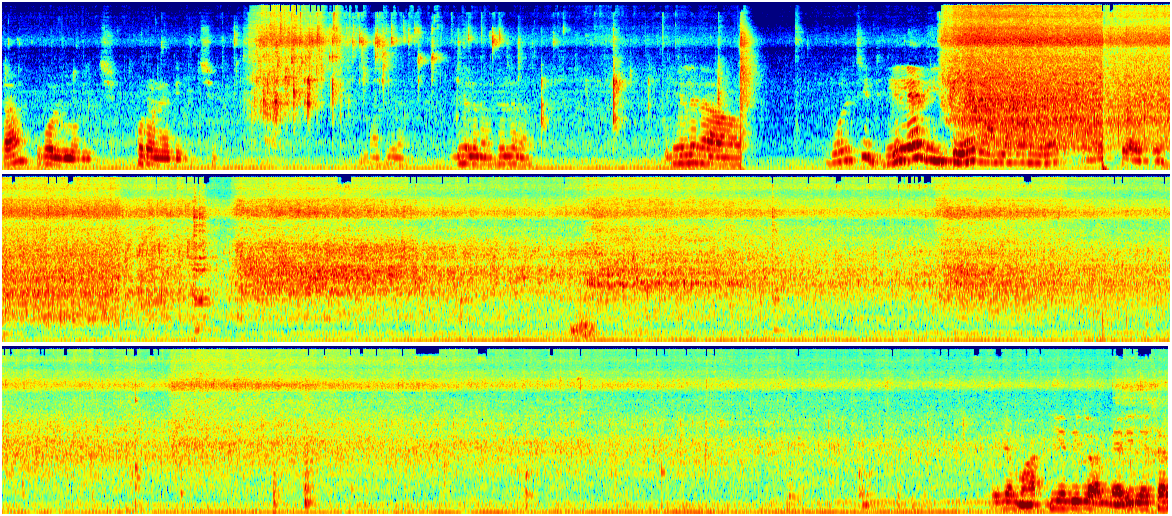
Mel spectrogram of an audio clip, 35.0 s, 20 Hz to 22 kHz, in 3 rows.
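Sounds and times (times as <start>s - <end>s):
chicken sizzling in oil: 2.4s - 3.6s, 9.4s - 33.4s.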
